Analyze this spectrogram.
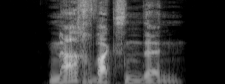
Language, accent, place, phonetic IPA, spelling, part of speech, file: German, Germany, Berlin, [ˈnaːxˌvaksn̩dən], nachwachsenden, adjective, De-nachwachsenden.ogg
- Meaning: inflection of nachwachsend: 1. strong genitive masculine/neuter singular 2. weak/mixed genitive/dative all-gender singular 3. strong/weak/mixed accusative masculine singular 4. strong dative plural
